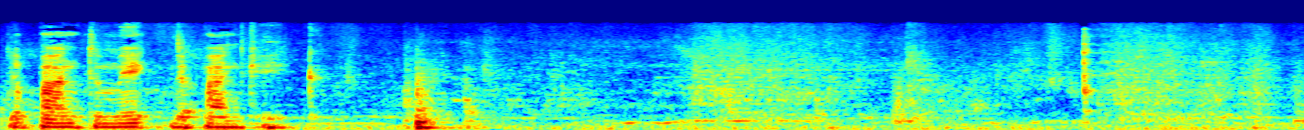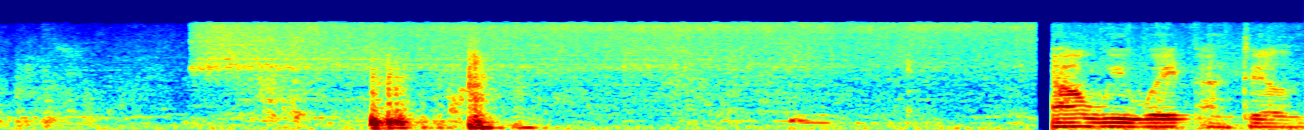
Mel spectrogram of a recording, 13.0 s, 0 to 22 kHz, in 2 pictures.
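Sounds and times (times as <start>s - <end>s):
batter sizzling in pan: 7.5s - 11.8s.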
